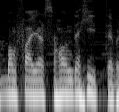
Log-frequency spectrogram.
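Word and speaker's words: Bonfires on the Heath: Bello Reno del Client Hill, il brano nella pronuncia corretta era Bonfires on the Hit, prima non so che confusione ho fatto.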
